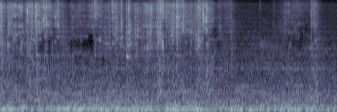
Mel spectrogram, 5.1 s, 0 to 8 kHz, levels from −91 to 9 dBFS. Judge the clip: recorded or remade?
remade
